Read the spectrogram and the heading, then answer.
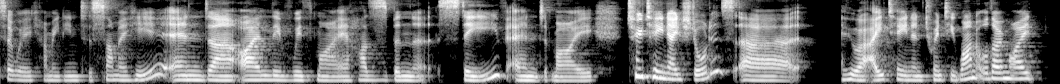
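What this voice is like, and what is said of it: Australian accent. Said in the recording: “I feel like I need to do my most Australian accent, considering you said you'll know it as soon as I start talking. But this is actually just my normal voice.”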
